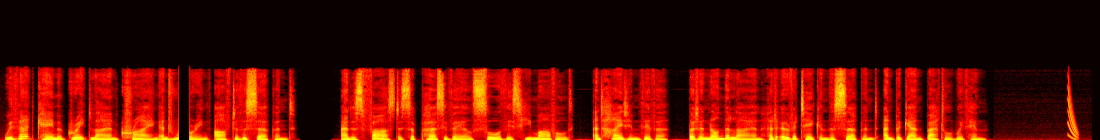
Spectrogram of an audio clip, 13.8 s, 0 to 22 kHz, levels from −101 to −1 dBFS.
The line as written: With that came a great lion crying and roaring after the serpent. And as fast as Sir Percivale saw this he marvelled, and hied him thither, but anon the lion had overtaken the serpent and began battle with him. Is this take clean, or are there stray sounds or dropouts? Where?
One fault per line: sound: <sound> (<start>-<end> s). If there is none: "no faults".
sound: dropout (2.2-2.4 s)
sound: chirp (13.3-13.5 s)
